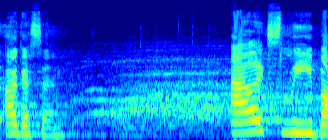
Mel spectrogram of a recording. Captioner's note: audience cheering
